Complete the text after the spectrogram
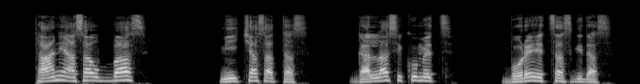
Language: Gofa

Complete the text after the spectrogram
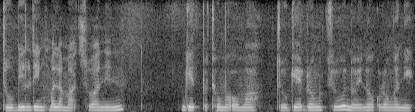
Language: Mizo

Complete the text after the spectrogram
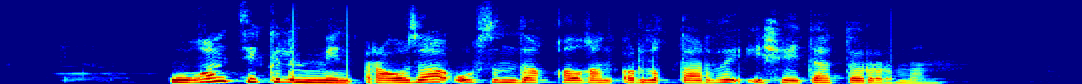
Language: Bashkir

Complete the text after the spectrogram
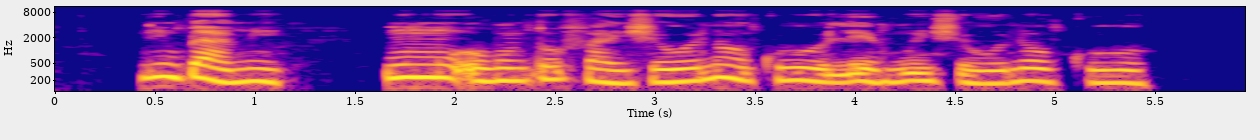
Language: Yoruba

